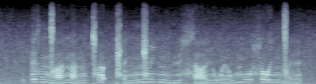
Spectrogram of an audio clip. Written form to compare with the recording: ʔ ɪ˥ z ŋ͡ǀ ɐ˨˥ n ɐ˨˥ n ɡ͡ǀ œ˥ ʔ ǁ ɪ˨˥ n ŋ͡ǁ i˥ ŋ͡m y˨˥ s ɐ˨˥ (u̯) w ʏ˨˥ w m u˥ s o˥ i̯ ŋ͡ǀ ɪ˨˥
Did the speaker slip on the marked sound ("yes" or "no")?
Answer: yes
